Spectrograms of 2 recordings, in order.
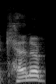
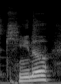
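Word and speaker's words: Kena: soul storm then a kenneth bridge of spirits which i guess i'm saying it wrong because the way that it was pronounced was kina but either way this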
